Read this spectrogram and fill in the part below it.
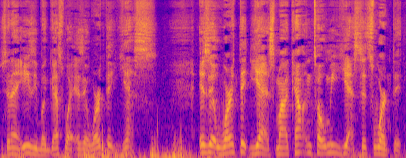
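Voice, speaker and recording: A swaggering man in his fifties talks straight to his audience in a loose, boastful manner. His voice sits a little high for a man. A faint hiss runs under the recording. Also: normal speed. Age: 50s. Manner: swaggering, addresses viewers directly as y'all; acts out past conversations in quotes. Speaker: vlogger. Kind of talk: casual boastful livestream talk.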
